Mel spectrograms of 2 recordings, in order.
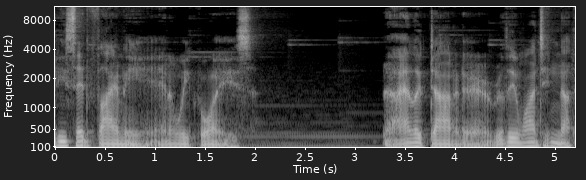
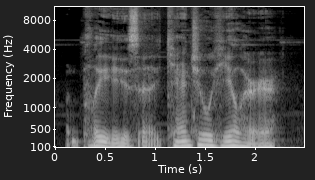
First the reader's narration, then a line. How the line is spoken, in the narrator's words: begged once again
